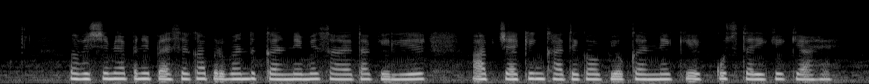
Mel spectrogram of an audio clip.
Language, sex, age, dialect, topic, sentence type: Hindi, female, 18-24, Hindustani Malvi Khadi Boli, banking, question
